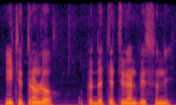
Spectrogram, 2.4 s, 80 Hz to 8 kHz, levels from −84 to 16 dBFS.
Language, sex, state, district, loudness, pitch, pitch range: Telugu, male, Telangana, Mahabubabad, -16 LUFS, 145 Hz, 135-150 Hz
